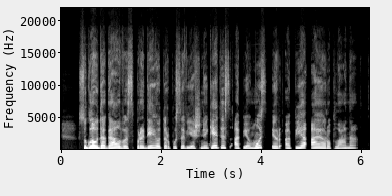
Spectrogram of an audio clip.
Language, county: Lithuanian, Alytus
